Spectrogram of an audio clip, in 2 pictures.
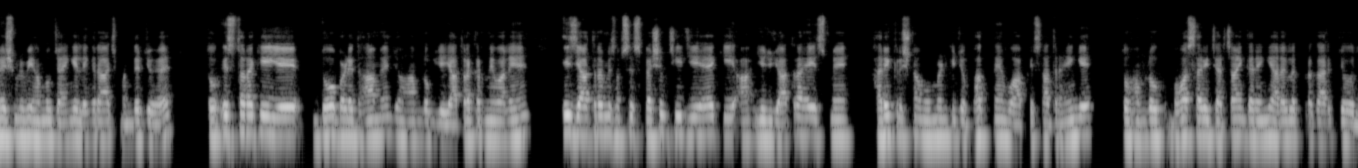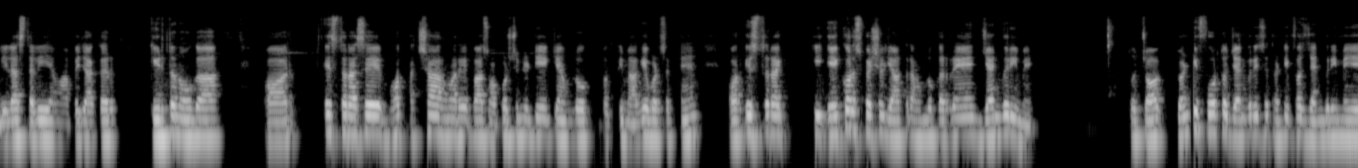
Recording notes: Zoom recorded class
